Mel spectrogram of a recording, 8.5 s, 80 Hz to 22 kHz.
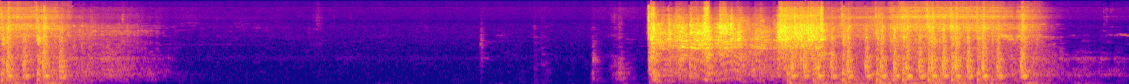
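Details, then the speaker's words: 1977 Jeep Cherokee, first start after more than 20 years parked: short crank, a pause, then the engine catches loud with busy top-end rocker arm chatter at about four per second while the valvetrain gets oil. "see when I first started it up there was a lot of upper end chatter a lot of rocker on there was a lot of rocker arm noise and that's all I could hear was the upper end rattling as it got oil"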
